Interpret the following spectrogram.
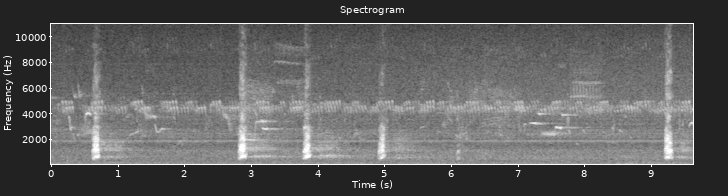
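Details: A coyote gives six abrupt barks at uneven intervals of one to three seconds over a steady high-pitched background hum, with a few soft chirps between them.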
